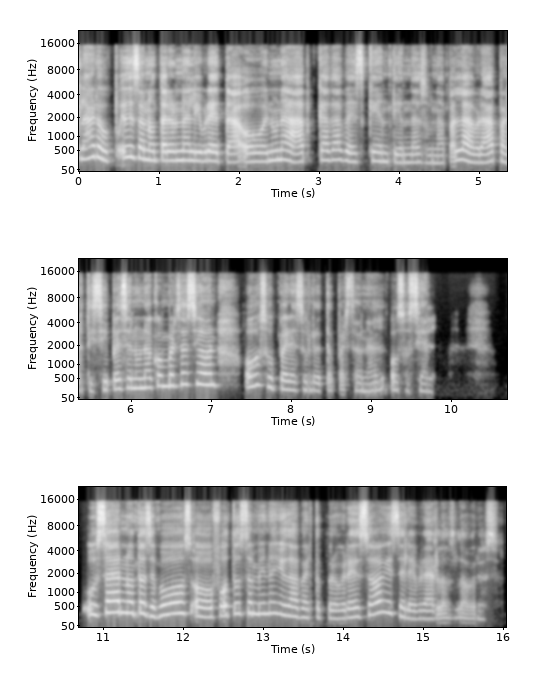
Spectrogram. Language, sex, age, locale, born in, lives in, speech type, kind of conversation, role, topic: Spanish, female, 25-29, es-MX, Mexico, Mexico, read, expert-assistant, expert, ¿Qué métodos prácticos ayudan a mejorar nuestra capacidad de adaptarnos a nuevas culturas cuando viajamos o emigramos?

